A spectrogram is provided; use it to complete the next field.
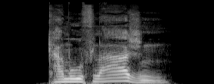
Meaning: plural of Camouflage
- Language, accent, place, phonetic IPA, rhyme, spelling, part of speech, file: German, Germany, Berlin, [kamuˈflaːʒn̩], -aːʒn̩, Camouflagen, noun, De-Camouflagen.ogg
